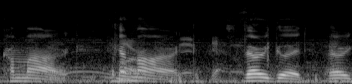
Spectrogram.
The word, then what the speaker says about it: Camargue: Pronounce the name of the car again, please. Camargue. Camargue.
